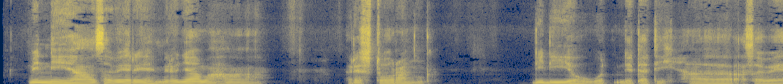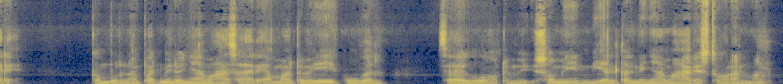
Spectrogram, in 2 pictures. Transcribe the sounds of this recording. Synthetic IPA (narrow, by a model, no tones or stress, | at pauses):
minːihaːsawɛɾɛmiɗɔɲamaɦa | ɾɛstɔɾan | ɗiɗijawuɡɔndɛtatihaa̰sawɛɾɛ | kambuɾnapatmiɗɔɲamahasa̰ɾɛ̰amːatɔmijajikuɡal | sajɡɔtɔmisomimijaltalmiɲamahaɾɛstɔɾanman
